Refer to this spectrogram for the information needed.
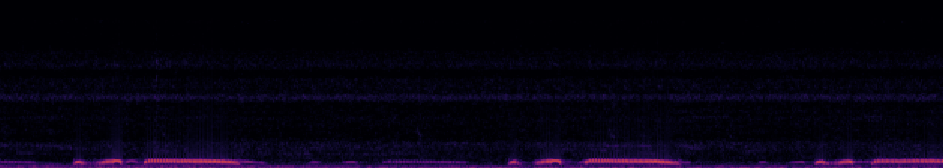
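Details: Spotted dove lure call for drawing in wild doves: two short clipped notes followed by a long, steady, mellow coo, repeated in phrases, with softer intervening coos over a low background hum.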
